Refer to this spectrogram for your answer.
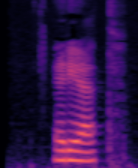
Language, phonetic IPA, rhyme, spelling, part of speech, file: Russian, [rʲat], -at, ряд, noun, Ru-ряд.ogg
- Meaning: 1. row, line, tier 2. ranks (the body or membership of an organization; the soldiers of an army) 3. series 4. a number of, several 5. degree of backness or frontness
